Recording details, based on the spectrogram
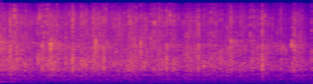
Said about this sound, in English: Let's give that another round of applause, actually. Hallelujah.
